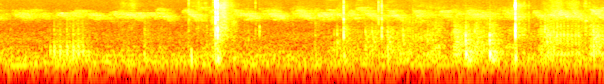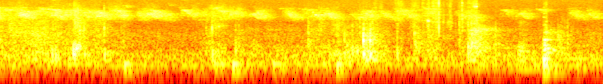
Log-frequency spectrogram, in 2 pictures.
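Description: Birds chirp and twitter continuously right outside the door of a house in a busy, overlapping chorus, punctuated by a few sharp clicks and knocks. No one speaks.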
